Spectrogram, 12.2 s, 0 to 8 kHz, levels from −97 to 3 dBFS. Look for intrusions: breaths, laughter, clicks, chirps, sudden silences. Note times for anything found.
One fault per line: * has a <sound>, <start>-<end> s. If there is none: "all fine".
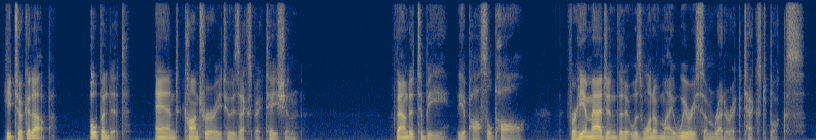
all fine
